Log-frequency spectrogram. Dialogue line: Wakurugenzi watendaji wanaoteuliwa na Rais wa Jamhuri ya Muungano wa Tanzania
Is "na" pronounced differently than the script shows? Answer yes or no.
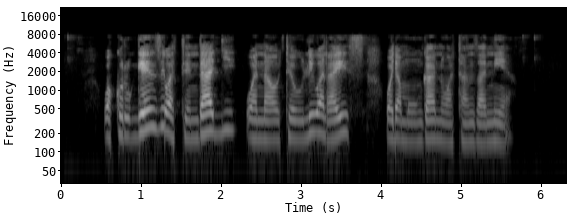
yes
